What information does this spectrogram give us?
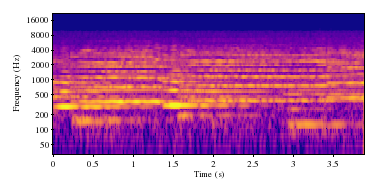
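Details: Sustained bowed violin notes with rich harmonics, purely instrumental music and no animal voices.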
